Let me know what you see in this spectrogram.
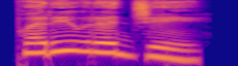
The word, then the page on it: ಪ್ರವ್ರಾಜ್ಯ: pravrājya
